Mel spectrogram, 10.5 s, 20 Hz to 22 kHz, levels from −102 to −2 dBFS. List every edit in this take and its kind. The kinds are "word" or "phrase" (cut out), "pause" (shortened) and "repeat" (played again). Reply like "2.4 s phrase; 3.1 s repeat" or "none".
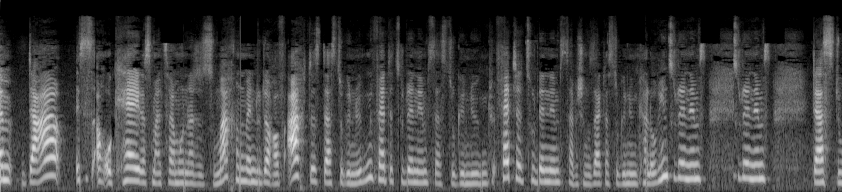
6.2 s word; 9.2 s repeat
